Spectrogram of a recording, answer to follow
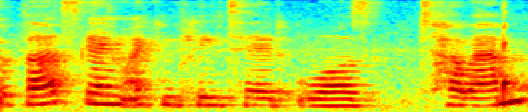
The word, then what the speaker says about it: Toem: The first game I completed was Toem, or Tome I think it's pronounced, and that is a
